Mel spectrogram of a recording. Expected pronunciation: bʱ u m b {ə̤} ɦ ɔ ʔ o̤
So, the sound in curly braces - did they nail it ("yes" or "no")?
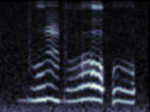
no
